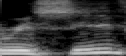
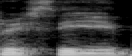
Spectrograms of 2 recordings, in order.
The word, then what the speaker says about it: Reeseve: A lot of people think Oh, that it's pronounced Receive, but that's my actual name, so it's Reeseve.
